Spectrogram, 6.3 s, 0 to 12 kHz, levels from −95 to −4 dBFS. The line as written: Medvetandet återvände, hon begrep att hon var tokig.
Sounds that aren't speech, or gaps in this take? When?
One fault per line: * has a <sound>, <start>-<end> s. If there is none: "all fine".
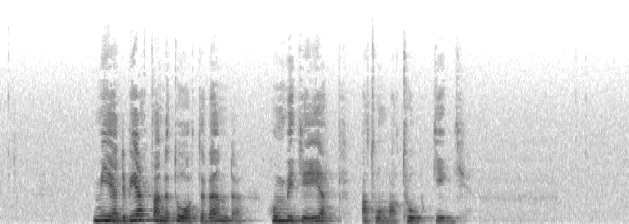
all fine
